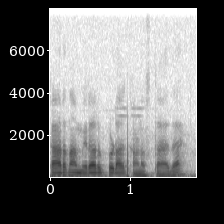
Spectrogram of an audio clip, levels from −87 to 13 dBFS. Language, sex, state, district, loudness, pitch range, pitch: Kannada, male, Karnataka, Bangalore, -17 LUFS, 100-115 Hz, 110 Hz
